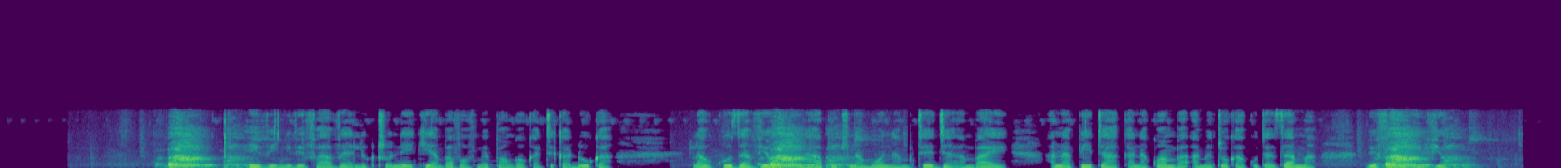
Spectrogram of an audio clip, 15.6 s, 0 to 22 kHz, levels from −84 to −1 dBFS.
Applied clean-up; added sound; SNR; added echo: none; Cough; -2 dB; none.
